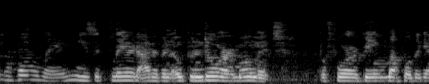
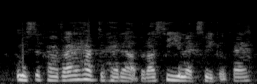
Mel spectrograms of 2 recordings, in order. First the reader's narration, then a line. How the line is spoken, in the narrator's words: she said quickly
